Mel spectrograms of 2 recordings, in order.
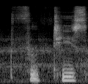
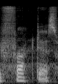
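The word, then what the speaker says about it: Fructis: this is the Garnier frutis I've never known how to say this I used to say fructus when I was like eight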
